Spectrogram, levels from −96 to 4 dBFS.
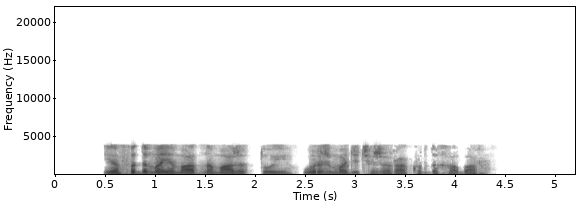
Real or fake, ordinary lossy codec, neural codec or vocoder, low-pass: real; AAC, 16 kbps; none; 7.2 kHz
